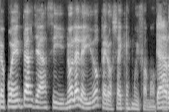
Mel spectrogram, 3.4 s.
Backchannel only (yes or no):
no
